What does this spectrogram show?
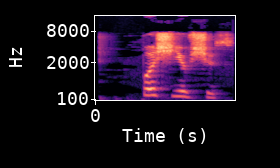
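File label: "пӧсьйывсьыс", Komi, female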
